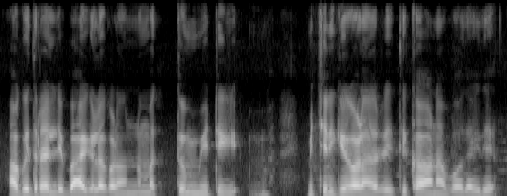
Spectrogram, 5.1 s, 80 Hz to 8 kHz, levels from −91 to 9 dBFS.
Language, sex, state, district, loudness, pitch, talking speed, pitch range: Kannada, male, Karnataka, Koppal, -18 LUFS, 130 Hz, 95 wpm, 130-140 Hz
